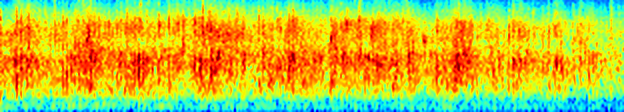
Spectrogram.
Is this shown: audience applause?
yes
